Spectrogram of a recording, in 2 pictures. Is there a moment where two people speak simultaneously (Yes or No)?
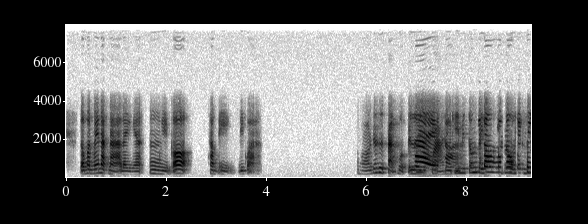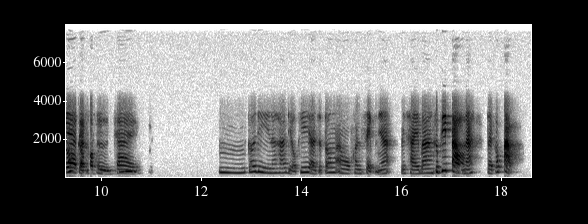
Yes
